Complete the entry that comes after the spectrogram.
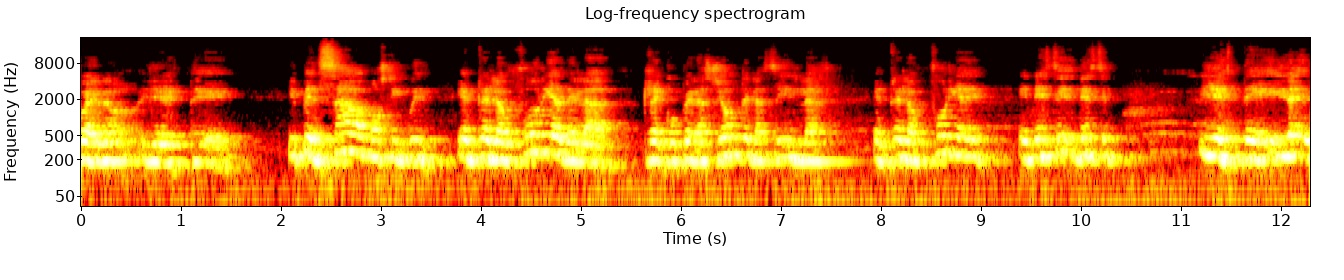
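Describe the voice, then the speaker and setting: With noticeable background noise behind her, a woman talks very slowly at a medium pitch, her intonation fairly even. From Buenos Aires. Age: 80s+. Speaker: retired teacher, mother of fallen naval officer. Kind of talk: interview answer.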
